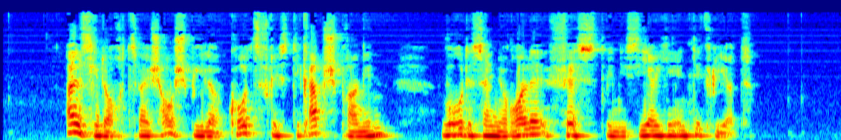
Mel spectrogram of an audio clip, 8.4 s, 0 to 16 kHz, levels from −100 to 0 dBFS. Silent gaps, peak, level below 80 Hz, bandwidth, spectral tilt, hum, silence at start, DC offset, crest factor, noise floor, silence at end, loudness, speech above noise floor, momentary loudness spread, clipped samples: none; 0 dBFS; -48 dBFS; 11 kHz; -6.5 dB/octave; none; 0.65 s; under 0.1%; 14 dB; -61 dBFS; 0.9 s; -13 LUFS; 49 dB; 10 LU; under 0.1%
